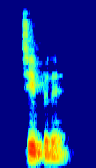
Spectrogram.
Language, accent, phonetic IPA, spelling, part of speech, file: Catalan, Valencia, [ˈt͡ʃi.pɾe], Xipre, proper noun, LL-Q7026 (cat)-Xipre.wav
- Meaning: Cyprus (an island and country in the Mediterranean Sea, normally considered politically part of Europe but geographically part of West Asia)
